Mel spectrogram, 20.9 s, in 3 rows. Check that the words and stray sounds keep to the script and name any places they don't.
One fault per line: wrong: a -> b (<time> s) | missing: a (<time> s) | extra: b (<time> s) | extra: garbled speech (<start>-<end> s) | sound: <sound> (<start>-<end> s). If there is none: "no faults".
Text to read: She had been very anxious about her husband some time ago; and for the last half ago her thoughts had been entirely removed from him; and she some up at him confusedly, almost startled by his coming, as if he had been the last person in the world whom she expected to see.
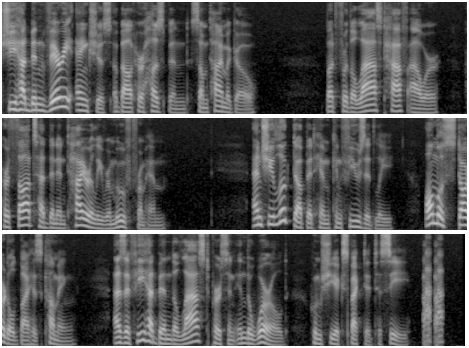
wrong: and -> but (4.9 s)
wrong: ago -> hour (6.1 s)
wrong: some -> looked (11.1 s)
sound: laugh (20.3-20.6 s)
